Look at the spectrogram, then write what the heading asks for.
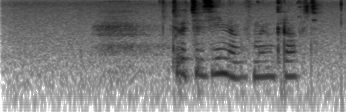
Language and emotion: Russian, neutral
